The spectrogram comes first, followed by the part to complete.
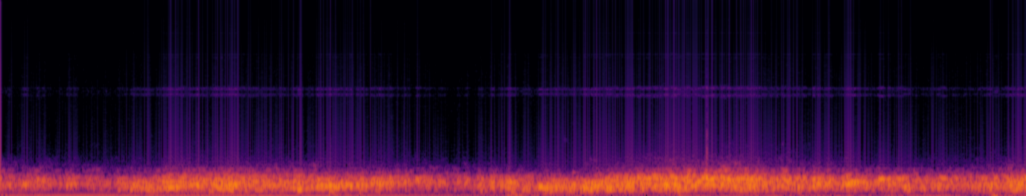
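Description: Muffled, steady low rushing of underwater ambience, with a faint steady high whine over it and a single sharp click about seven seconds in.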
